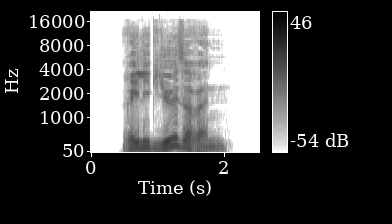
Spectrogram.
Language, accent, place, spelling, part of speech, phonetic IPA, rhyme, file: German, Germany, Berlin, religiöseren, adjective, [ʁeliˈɡi̯øːzəʁən], -øːzəʁən, De-religiöseren.ogg
- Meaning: inflection of religiös: 1. strong genitive masculine/neuter singular comparative degree 2. weak/mixed genitive/dative all-gender singular comparative degree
